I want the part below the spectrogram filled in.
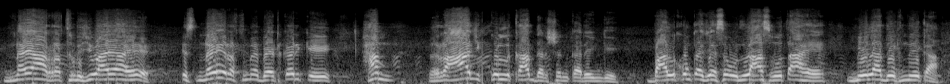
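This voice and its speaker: A male devotional storyteller preaching a sermon, chanting Sanskrit verses with drawn-out, emotive phrasing. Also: high voice, a bit bright, rough recording.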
